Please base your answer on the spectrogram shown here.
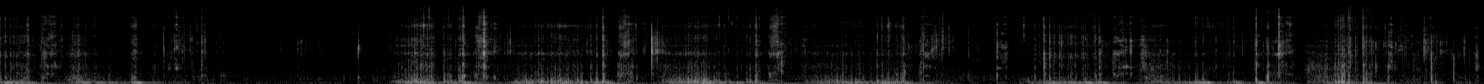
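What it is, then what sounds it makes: Bar soap scraped with a blade. A utility knife blade scrapes curls from a solid, hand-sized white bar of soap held in a hand with long nails. Dry, crisp shaving and crinkling bursts run through the clip over a low, steady rumble, with a quieter pause around three seconds in. Each stroke cuts off sharply with almost no ring.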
